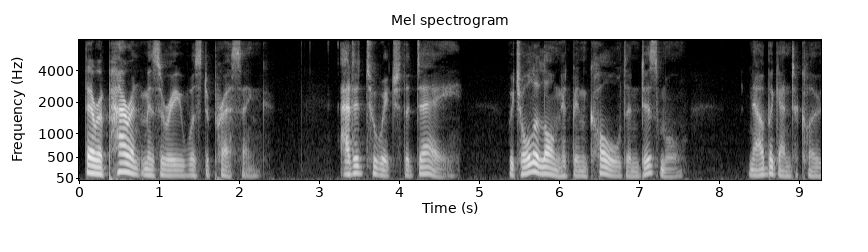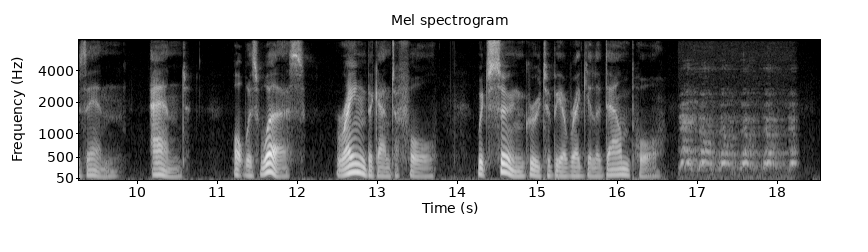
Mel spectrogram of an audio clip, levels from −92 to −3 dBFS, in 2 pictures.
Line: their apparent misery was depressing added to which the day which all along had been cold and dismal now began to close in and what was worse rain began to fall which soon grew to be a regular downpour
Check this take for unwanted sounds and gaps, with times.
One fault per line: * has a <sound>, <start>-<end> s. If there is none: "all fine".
* has a bark, 16.8-18.3 s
